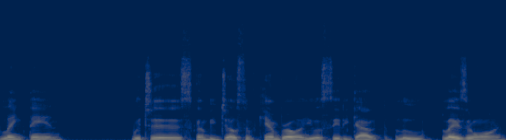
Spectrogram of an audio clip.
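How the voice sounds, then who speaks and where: A man speaks in an unremarkable speaking voice with an American accent. His medium pitch stays fairly even at a moderate pace. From Dallas, Texas. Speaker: real estate investor. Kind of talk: casual interview.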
